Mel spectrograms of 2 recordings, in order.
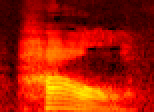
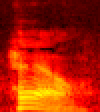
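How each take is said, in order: First: The vowel sounds like the one in owl. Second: The vowel sounds like the one in pal. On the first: The speaker calls it right. "it was Howl" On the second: The speaker calls it wrong. "you would pronounce that Hal, and you would be wrong"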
